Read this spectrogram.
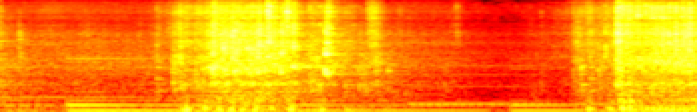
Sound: engines starting

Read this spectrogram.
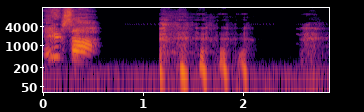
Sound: chuckling

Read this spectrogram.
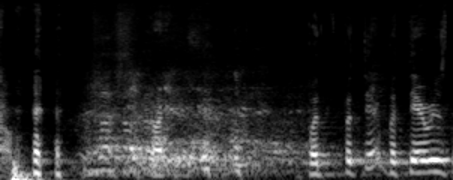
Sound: laughter

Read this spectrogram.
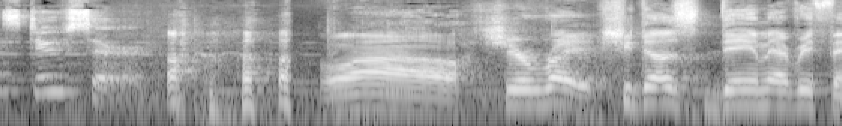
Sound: laughs

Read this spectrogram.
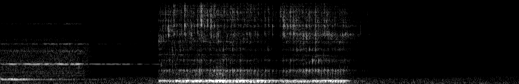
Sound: slurping coffee

